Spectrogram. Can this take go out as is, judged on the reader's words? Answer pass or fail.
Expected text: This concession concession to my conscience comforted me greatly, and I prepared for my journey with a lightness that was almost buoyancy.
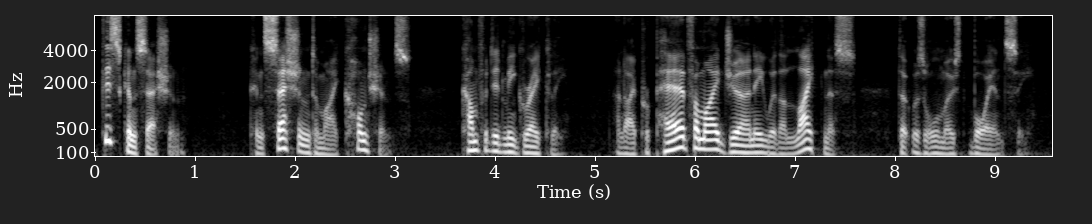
pass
